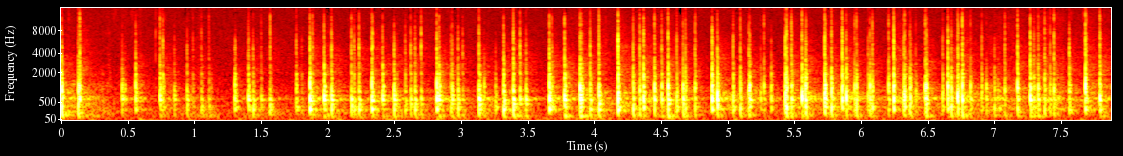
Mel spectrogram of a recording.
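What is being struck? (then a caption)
Coated cardboard milk carton. Long painted nails on both hands tap and scratch a 1-litre Parmalat milk carton of coated cardboard in the Tetra Pak style, lying flat on a wooden table with its fill unknown. A rapid, uneven stream of short, dry clicks and scratches follows, with a hollow midrange tone and a bright edge, each tap dying away almost at once.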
